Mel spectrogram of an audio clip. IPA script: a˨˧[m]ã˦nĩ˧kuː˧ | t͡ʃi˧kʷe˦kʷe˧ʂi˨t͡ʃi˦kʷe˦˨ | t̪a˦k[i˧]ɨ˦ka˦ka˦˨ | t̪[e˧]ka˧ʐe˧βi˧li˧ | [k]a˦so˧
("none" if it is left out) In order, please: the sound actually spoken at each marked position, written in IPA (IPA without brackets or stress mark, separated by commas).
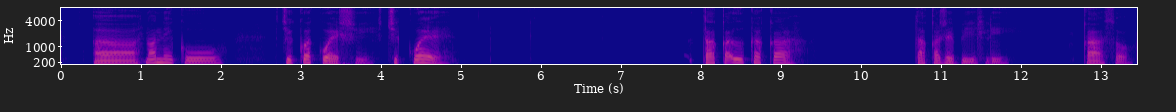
n, a˧, a˧, k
